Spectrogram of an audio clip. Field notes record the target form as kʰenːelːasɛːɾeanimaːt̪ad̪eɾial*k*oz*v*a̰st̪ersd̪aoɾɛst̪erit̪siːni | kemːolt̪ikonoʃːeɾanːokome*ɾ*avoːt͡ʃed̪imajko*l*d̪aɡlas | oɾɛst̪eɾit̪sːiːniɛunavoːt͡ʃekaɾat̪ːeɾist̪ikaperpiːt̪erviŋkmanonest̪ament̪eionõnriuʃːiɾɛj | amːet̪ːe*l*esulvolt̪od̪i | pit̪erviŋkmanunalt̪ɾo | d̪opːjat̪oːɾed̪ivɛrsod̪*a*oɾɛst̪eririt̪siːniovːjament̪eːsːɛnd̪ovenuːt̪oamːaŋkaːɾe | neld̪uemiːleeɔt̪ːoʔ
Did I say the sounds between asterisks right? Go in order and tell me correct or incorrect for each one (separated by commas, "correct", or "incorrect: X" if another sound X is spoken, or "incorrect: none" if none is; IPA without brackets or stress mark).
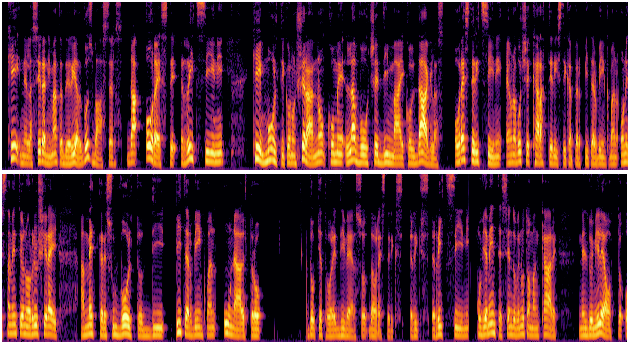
incorrect: ɡ, incorrect: b, incorrect: l, correct, incorrect: ɾ, correct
